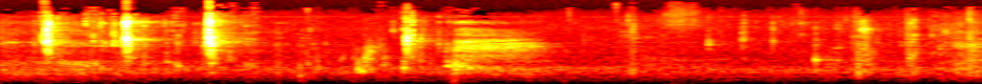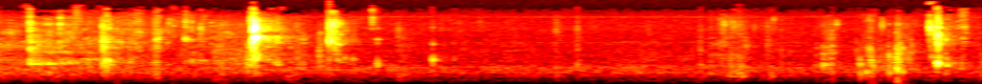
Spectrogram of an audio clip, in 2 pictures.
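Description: A person chewing spicy rice cakes (tteokbokki), with wet mouth clicks and smacks. The clicks come thickly at first, then thin out to a few faint ones.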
